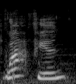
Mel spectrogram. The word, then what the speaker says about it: Wrathion: emphasis on the w noise. So we say Wrath. Wrathion. Yeah, Wrathion.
